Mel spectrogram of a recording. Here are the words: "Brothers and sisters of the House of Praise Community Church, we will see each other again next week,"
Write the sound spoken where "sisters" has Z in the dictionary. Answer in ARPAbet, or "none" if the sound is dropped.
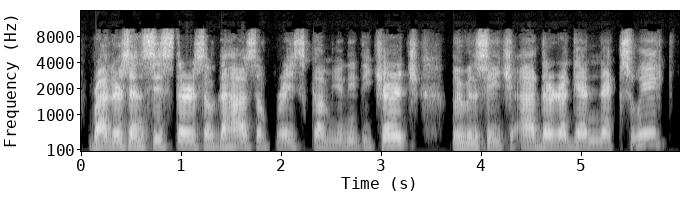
S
